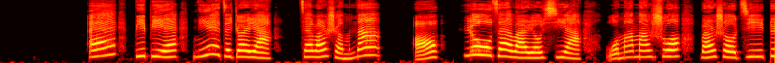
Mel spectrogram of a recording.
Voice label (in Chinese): 角色 可爱俏皮 男女童声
